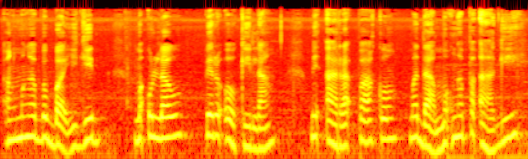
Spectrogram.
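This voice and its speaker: A woman's voice: fairly low pitch, takes it slowly, a little hiss or hum. A woman playing a sleazy, patronizing male office boss in an amateur radio drama, with a Filipino accent. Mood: smug.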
